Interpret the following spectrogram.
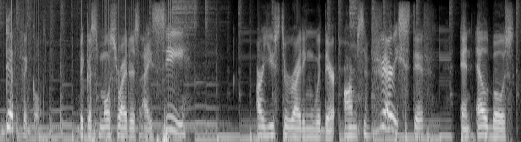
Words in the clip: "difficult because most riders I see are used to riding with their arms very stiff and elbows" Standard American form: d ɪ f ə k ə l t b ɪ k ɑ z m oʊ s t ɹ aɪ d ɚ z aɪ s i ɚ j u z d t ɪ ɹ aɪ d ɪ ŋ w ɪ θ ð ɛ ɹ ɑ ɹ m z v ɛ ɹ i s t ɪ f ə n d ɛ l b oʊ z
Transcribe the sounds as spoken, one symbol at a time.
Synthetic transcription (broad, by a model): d ɪ f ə k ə l t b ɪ k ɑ s m oʊ s t ɹ aɪ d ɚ s aɪ s i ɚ j u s t ɪ ɹ aɪ d ɪ ŋ w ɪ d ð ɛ ɹ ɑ ɹ m s v ɛ ɹ i s t ɪ f ə n d ɛ l b oʊ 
